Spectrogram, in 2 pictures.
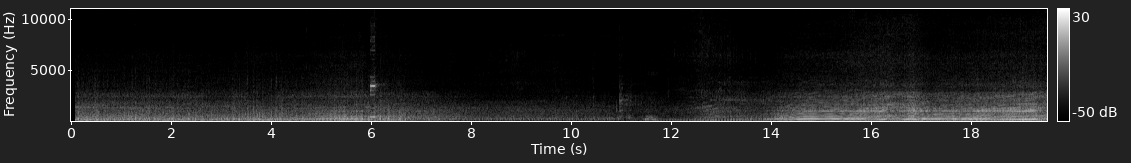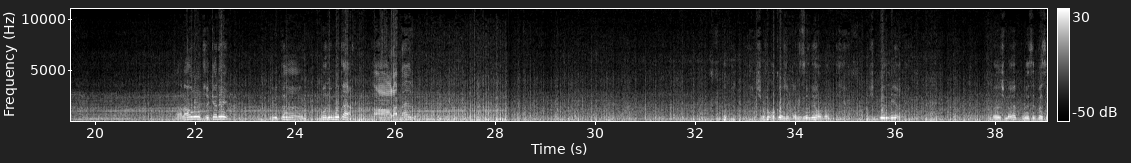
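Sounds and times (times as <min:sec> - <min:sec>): motorcycle engine revving and idling: 0:09.7 - 0:39.0.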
